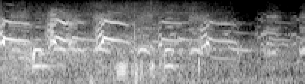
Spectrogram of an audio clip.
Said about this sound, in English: And then there's a goose over here, just honking by himself.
